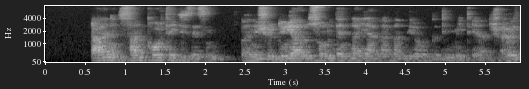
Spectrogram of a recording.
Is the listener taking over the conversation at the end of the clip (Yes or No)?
Yes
